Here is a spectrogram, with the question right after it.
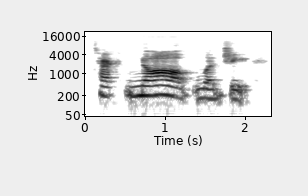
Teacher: the pattern for that word is unstressed stressed unstressed unstressed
